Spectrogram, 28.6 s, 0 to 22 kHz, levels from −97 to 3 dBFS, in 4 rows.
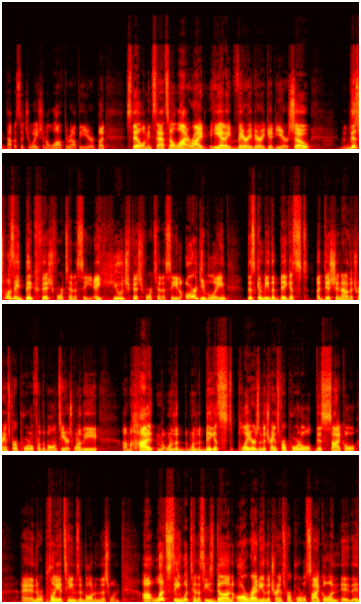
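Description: From about 0.5 s the level starts creeping upward, and it keeps climbing until around 11.31 s. That's automatic gain rising: the gain control decided the input was too quiet and slowly turned itself up, by about 13 dB in total. Because it's acting on the whole signal, the speech and the background noise swell together, so you hear the room get louder right along with the talker over those ten-odd seconds.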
